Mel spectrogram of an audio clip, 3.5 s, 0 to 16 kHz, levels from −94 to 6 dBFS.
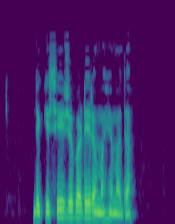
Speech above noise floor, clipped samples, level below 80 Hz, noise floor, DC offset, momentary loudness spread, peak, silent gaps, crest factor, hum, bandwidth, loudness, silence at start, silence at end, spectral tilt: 68 dB; under 0.1%; -66 dBFS; -90 dBFS; under 0.1%; 9 LU; -6 dBFS; none; 18 dB; none; 7.8 kHz; -23 LUFS; 0.65 s; 0.9 s; -7.5 dB/octave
